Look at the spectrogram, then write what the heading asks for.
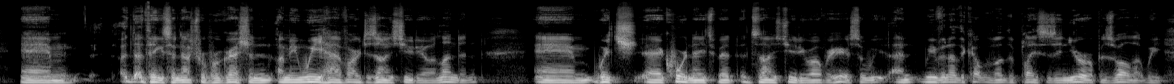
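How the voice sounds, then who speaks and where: In a Dublin accent, a man speaks very fast at a fairly low pitch, with a dark, mellow tone. His intonation is monotone and flat, and the recording is very clean with a silent background. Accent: Irish (Dublin). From Ireland, Dublin. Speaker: real estate executive, interviewer. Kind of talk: interview conversation.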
